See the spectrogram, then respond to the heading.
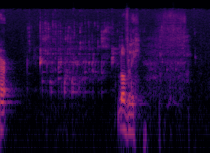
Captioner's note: liquid splashing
